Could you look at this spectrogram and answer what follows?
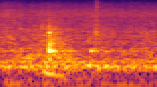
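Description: Chopped onion and vegetables sweating in a pan for stuffed peppers, a soft, quiet sizzle with one brief stirring scrape, heard alone without speech.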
